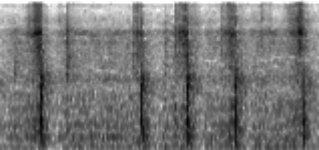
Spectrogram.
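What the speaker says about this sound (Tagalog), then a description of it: "At mag-iwa tayo ng bawang naman tsaka sibuyas." Garlic and onion being sliced on a board, five crisp knife chops at an uneven pace, close and distinct over a quiet background.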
